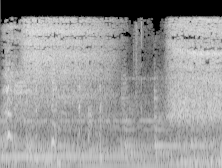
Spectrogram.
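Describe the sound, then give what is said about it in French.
Forceful breathing through a stuffy, mucus-clogged nose; a rough, continuous nasal hiss with a brief dip midway before another strong breath resumes. “On respire fort par le nez. Il aurait fallu se moucher avant.”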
